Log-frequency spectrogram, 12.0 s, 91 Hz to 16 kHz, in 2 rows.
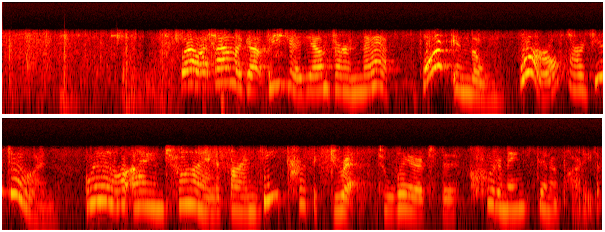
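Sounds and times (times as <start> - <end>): footsteps on hard floor: 0.0 - 2.5
woman speaking: 1.8 - 12.0.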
